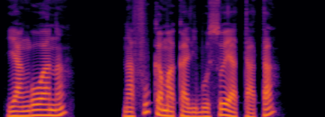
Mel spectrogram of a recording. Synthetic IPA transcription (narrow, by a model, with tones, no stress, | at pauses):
ja˨ŋɡo˦wa˦na˦ | na˨fu˦ka˨ma˨ka˨li˨bo˨so˦ja˨ta˨ta˦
